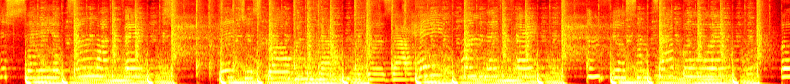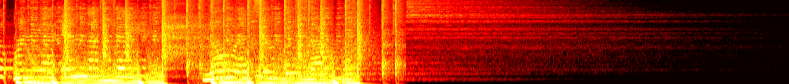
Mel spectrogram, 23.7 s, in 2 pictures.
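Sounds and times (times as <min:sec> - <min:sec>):
vocals: 0:00.0 - 0:18.2.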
